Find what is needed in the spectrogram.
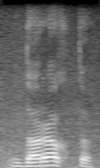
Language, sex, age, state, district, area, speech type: Urdu, male, 18-30, Maharashtra, Nashik, urban, read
